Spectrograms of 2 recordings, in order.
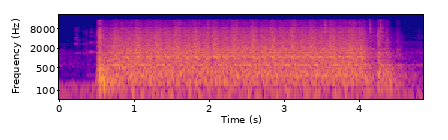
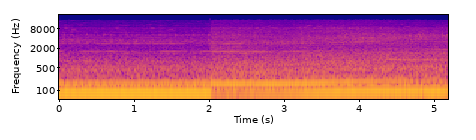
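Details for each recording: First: Tractor sitting over a year, choked, out of gear: starter cranks at an even pace about 3.5 seconds without catching; tank found empty, out of gas. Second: Tractor, 12V six-cylinder, running Autolite 386, first start after sitting over a year, choked, in neutral; slight sputter from probable moisture in gas, then deep steady rumble settling smooth and even, running really good.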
